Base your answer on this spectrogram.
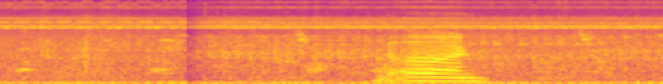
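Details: Goat herded out to graze on land beside cultivated farmland: one wavering, quavering bleat lasting under a second, rising out of a steady low rumbling hum and outdoor rural background noise.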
